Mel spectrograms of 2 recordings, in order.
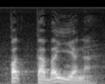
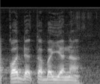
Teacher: Idgham mutaqaribain, ya. Maksudnya diidgamkan dal kepada ta, atau dimasukkan dal ke dalam ta sehingganya kedengaran hanya tasdid ta saja.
